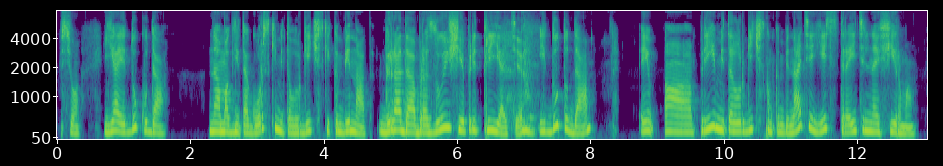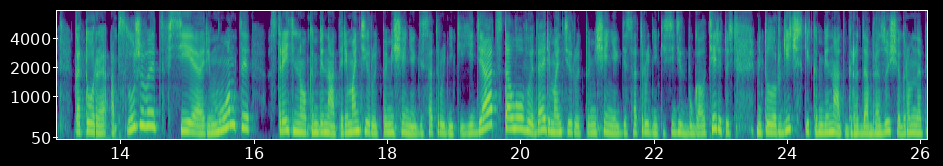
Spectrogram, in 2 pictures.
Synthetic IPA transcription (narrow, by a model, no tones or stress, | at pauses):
fsʲo̞ | jaɪd̪ukʊd̪a | nəməɡnʲɪt̪ɐɡo̞rskʲɪjmʲɪt̪əlˠʊrɡʲit͡ɕɪ̥skʲɪjkəmʲbʲɪnat̪ɡɾəd̪əɐbɾɐzujʉɕːɪjəpɾʲɪt̪̚pɾʲɪjætʲɪjəɪd̪ut̪ʊd̪a | pɾʲɪmʲɪt̪əlˠʊrɡʲit͡ɕɪ̥skəmkəmʲbʲɪnatʲɪjesʲtʲst̪ɾɐitʲɪlʲnəjəfʲirmə | kɐt̪o̞ɾəjəʔɐpslˠuʐɨvəjɪt̪fsʲeɾʲɪmo̞nt̪ɨ | st̪ɾɐitʲɪlʲnəvəkəmʲbʲɪnat̪əɾʲɪmɐnʲtʲiɾʊjʊt̪̚pəmʲɪɕːenʲɪjəɡ̚dʲe̞sɐt̪ɾudʲnʲɪkʲɪjɪdʲat̪st̪ɐlˠo̞vɨjəd̪aɾʲɪmɐnʲtʲiɾʊjʊt̪̚pəmʲɪɕːenʲɪjəɡ̚dʲesɐt̪ɾudʲnʲɪkʲɪsʲɪdʲit̪vbʊɡɐlˠtʲeɾʲɪt̪o̞ɪsʲtʲmʲɪt̪əlˠʊrɡʲit͡ɕɪ̥skʲɪjkəmʲbʲɪnat̪ɡəɾəd̪əɐbɾɐzujɕːɪjɐɡɾo̞mnəjəp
